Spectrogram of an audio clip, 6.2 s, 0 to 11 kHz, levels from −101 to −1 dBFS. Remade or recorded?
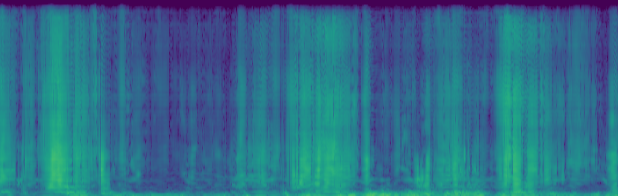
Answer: remade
